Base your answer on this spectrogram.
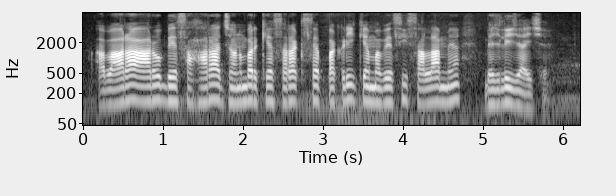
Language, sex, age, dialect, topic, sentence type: Maithili, male, 18-24, Angika, agriculture, statement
